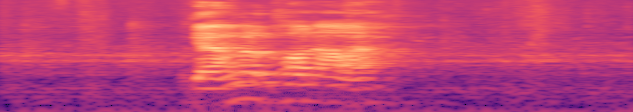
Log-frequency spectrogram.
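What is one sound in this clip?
A man talks with animation nearby.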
